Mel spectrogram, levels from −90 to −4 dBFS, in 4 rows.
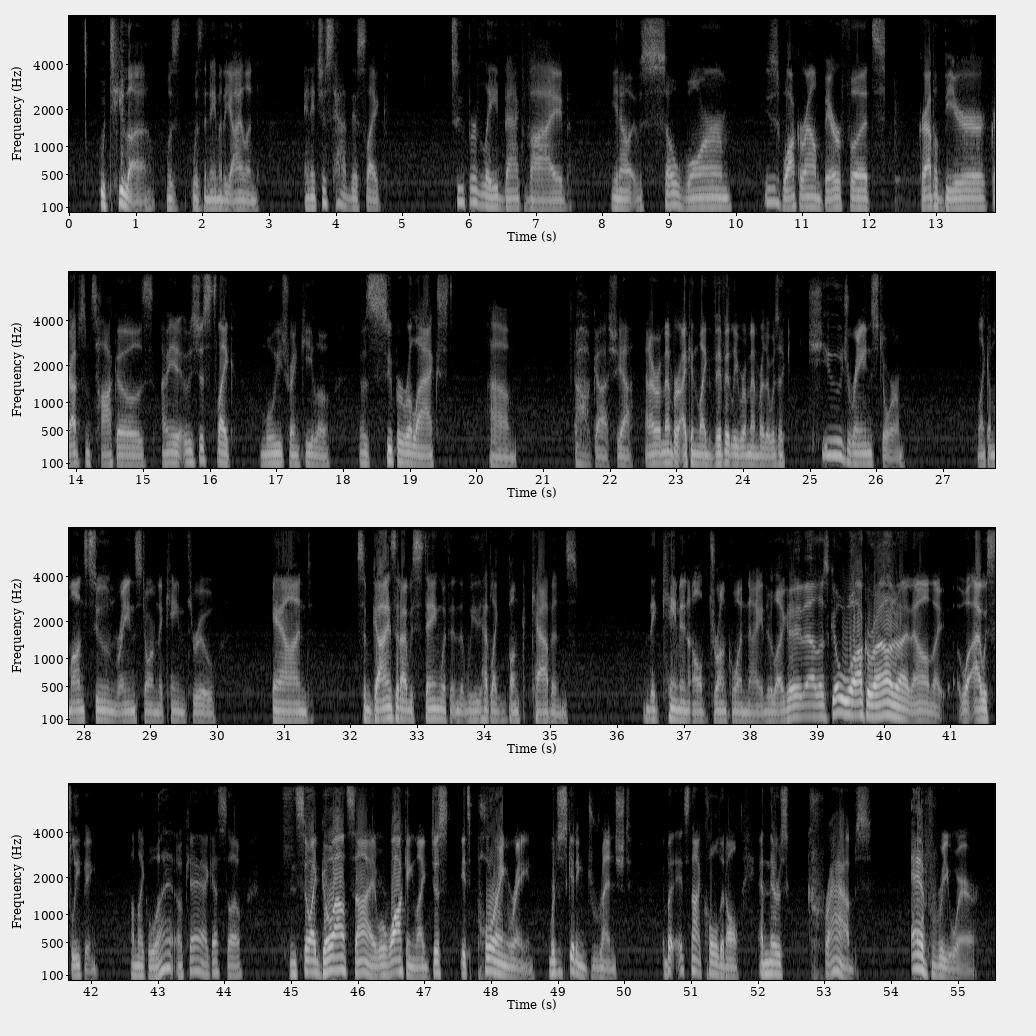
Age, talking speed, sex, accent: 30-49, 150 wpm, male, American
